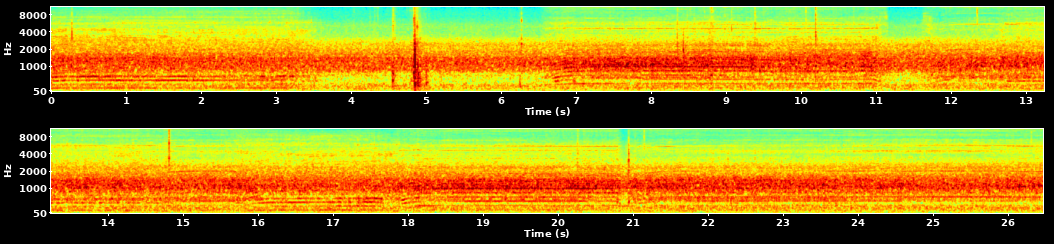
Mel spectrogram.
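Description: Small geared motors of a USB foam-missile launcher whirring as the turret pans and tilts, the whine shifting in pitch or stopping every few seconds as it changes direction. One sharp click about five seconds in.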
